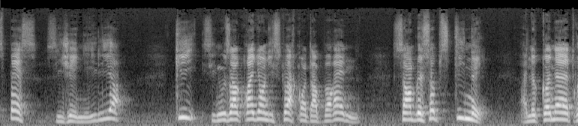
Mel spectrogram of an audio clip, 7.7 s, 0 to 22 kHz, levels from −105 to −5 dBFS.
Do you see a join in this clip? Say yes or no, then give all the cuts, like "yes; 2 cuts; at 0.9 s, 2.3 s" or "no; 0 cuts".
no; 0 cuts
